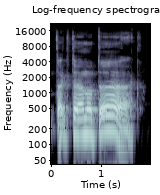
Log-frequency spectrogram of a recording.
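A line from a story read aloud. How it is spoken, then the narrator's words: Drawling. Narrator (Russian): протянул Фролов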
